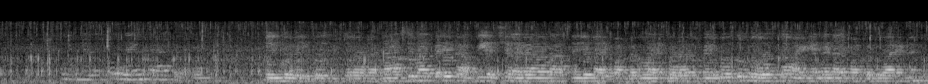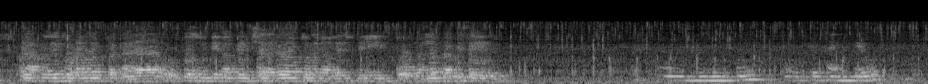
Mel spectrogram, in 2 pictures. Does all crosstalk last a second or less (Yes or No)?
Yes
